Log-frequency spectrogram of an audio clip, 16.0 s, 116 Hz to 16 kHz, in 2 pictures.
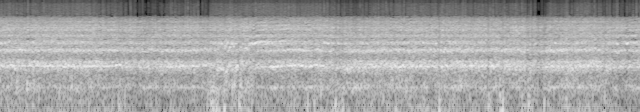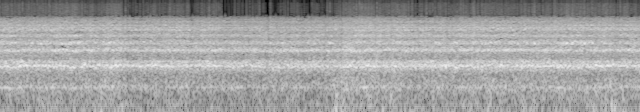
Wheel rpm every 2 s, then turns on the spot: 230, 230, 230, 230, 230, 230, 240, 230.
none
